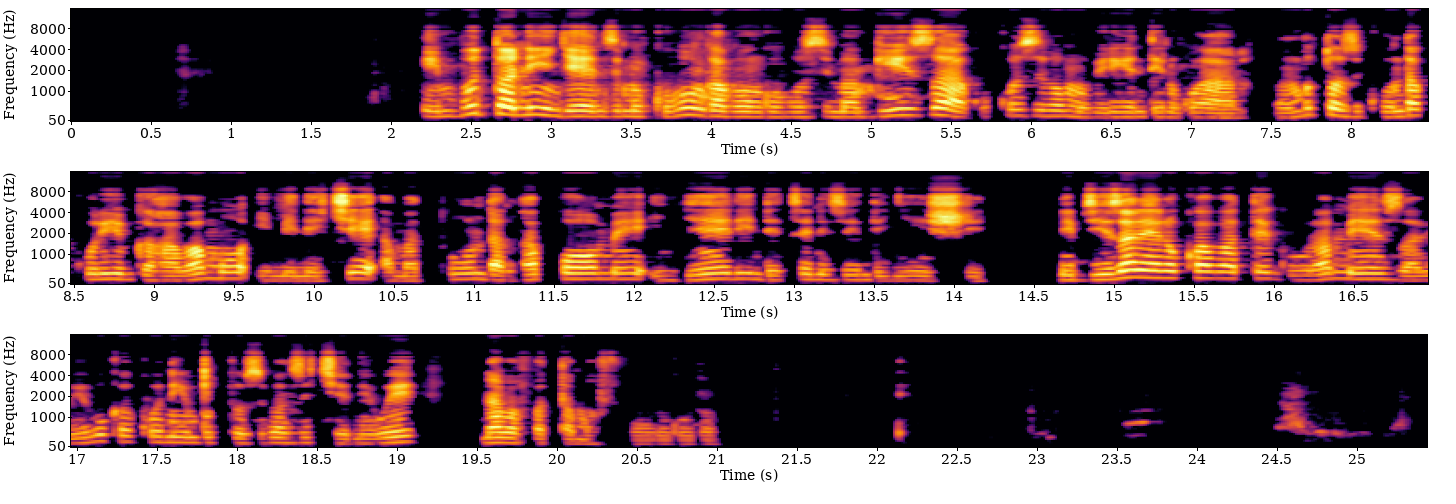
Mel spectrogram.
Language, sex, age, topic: Kinyarwanda, female, 36-49, education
